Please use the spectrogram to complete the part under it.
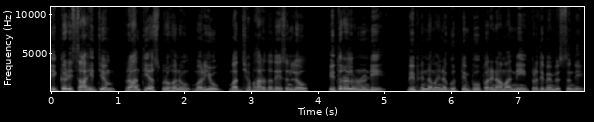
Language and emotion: Telugu, neutral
